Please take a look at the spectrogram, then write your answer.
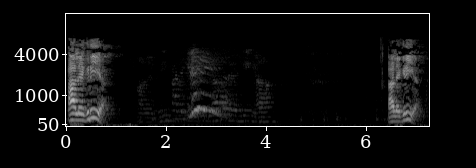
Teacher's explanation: el golpe de voz va en la I. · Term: hiato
